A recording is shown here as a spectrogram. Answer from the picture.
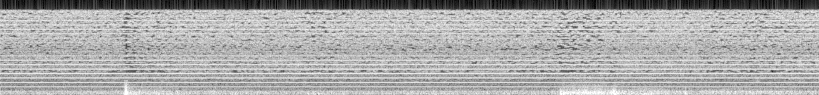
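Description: Steady outdoor background hiss with a faint electrical hum of several thin steady tones. There is a single sharp click about one and a half seconds in, and a brief rise of rustling noise around seven seconds.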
